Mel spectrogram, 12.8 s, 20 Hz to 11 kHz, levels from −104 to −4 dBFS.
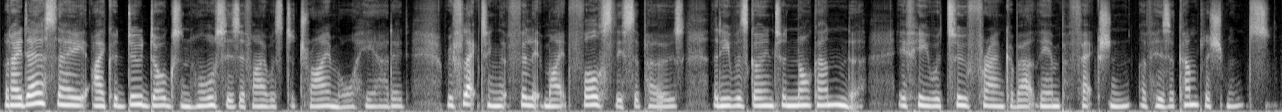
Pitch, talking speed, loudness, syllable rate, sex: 210 Hz, 195 wpm, -18 LUFS, 5.2 syllables/s, female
